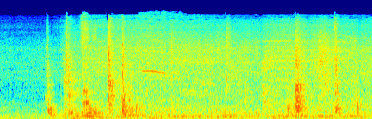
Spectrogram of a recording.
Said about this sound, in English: Gordon opens the door.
